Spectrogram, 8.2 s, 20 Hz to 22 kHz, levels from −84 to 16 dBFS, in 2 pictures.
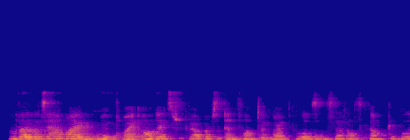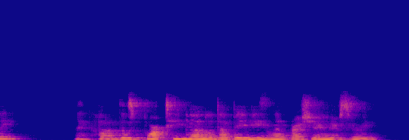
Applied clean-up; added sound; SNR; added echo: neural mask model DeepFilterNet 3.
